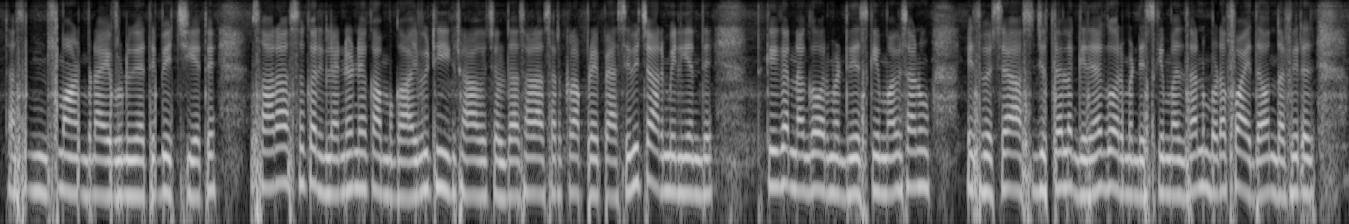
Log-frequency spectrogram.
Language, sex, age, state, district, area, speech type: Dogri, female, 45-60, Jammu and Kashmir, Samba, rural, spontaneous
